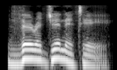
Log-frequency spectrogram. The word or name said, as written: viraginity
